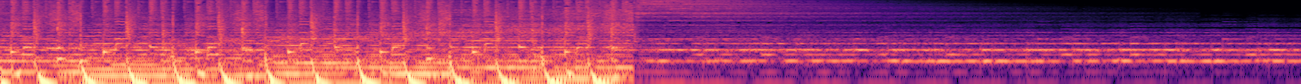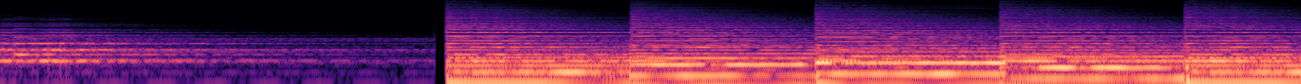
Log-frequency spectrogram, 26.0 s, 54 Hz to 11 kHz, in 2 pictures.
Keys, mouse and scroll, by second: 3.9 0, 4.6 4, 5.1 Return, 9.6 click, 11.6 click, 14.9 click, 21.3 click, 21.9 click, 24.1 click.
